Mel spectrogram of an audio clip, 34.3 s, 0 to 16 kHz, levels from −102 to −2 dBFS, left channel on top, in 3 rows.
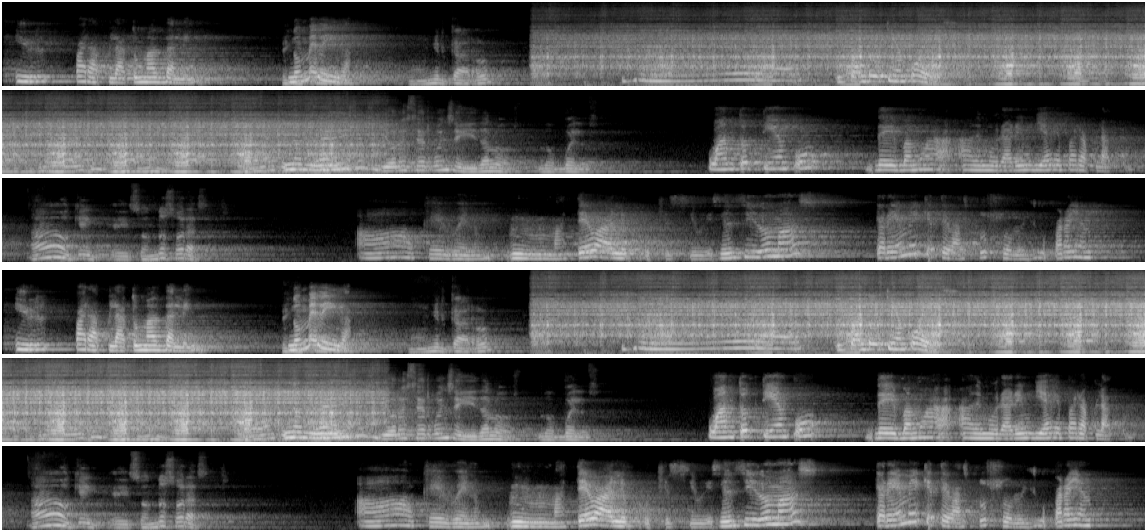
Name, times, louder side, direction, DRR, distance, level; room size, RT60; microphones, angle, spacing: voice 1, 0.1-0.5 0.7-2.1 2.9-3.5 6.2-8.1 8.3-9.5 14.2-15.0 18.5-19.6 20.1-22.7 26.4-31.0 31.6-33.7, right 4 dB, 80° right, 11 dB, 0.6 m, -31 dB
voice 2, 2.8-3.5 4.1-5.0 11.4-13.1 13.8-14.3 14.6-17.3 23.1-24.9, right 2 dB, 25° right, 12 dB, 0.6 m, -36 dB
sound 1, 5.3-15.3, right 6 dB, 50° right, 1.0 m, -30 dB
29.5 x 14.5 x 9.5 m, 2.3 s
head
